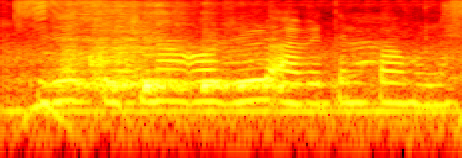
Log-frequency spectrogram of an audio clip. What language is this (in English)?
Bhojpuri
